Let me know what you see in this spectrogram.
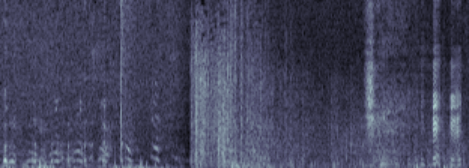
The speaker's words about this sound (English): Lightning literally strikes, touches the ground. Lightning strikes. Take a listen.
